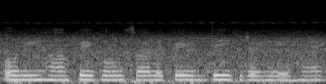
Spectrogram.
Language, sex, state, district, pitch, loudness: Hindi, female, Haryana, Charkhi Dadri, 205 Hz, -16 LUFS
